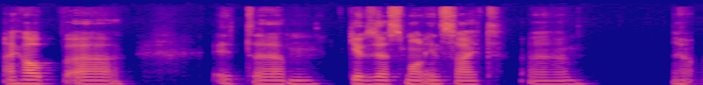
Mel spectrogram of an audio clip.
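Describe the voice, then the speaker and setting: Gravelly-voiced man from Syria, hesitant. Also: mid-range voice, completely flat delivery, slow pace, a little mellow. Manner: hesitant, many fillers and restarts. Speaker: interview guest. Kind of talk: reflective interview answers.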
